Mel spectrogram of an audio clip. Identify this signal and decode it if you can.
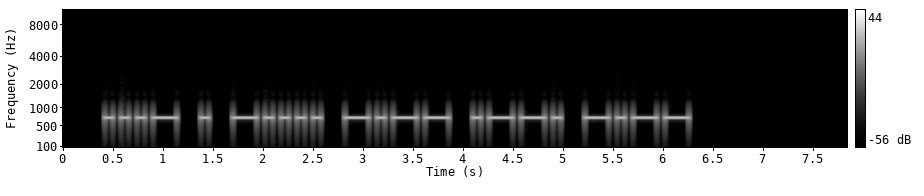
Morse code, heard as a keyed tone, about 15 wpm, 700 Hz. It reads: VE6YPY
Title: DXCC-100 Call Signs - 6 Characters - Repeated 2x - 15wpm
